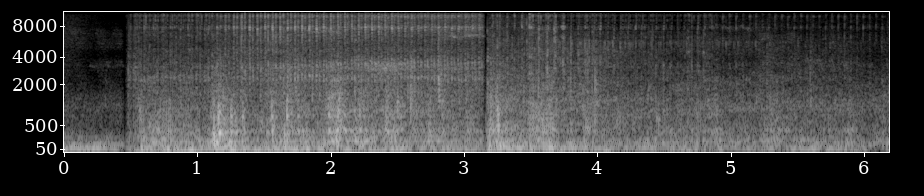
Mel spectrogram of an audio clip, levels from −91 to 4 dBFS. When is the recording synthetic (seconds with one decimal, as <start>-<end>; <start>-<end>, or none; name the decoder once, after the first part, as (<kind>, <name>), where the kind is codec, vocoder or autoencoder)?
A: 0.5-1.1 (vocoder, Vocos); 3.5-4.9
